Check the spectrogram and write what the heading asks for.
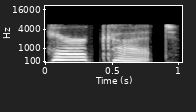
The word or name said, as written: haircut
